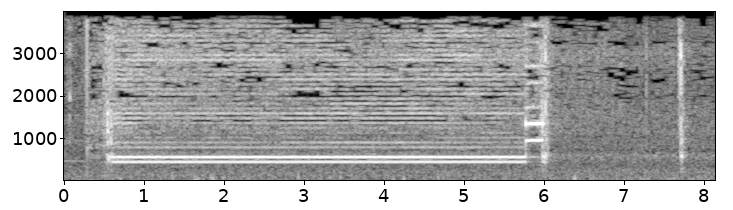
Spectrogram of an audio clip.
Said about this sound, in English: If you dial the number 733 without dialing the 4, you will go into an intercept operator.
